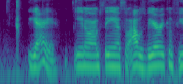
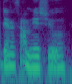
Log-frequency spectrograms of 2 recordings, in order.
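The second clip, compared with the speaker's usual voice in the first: soft missing him; 9 dB quieter than usual. Retold or imitated. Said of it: "I was like".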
